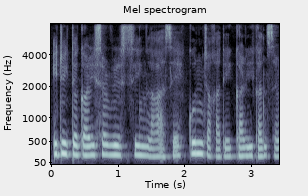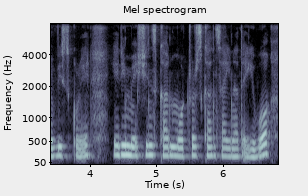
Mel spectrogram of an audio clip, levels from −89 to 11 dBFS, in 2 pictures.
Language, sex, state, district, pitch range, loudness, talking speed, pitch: Nagamese, female, Nagaland, Dimapur, 175-205 Hz, -17 LUFS, 185 wpm, 190 Hz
